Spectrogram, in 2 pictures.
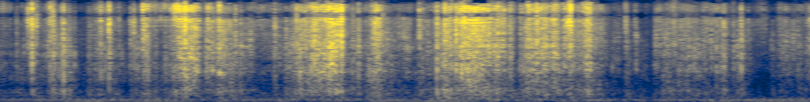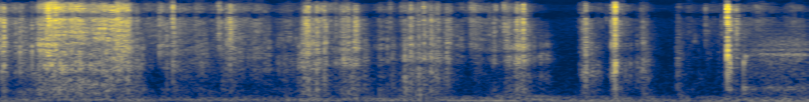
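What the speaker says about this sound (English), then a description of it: "let's use a bit more of that lovely tissue paper" Tissue paper being crinkled and torn by hand for fabric embellishment, close crackling rustles in continuous bursts with brief pauses, no talking.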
